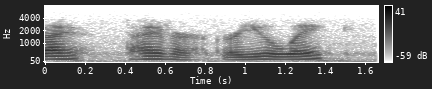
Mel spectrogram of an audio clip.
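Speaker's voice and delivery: very quiet, soft, hushed voice. Trying to wake a character named diver who sleeps with eyes open, very quietly. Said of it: "Just very quietly".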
